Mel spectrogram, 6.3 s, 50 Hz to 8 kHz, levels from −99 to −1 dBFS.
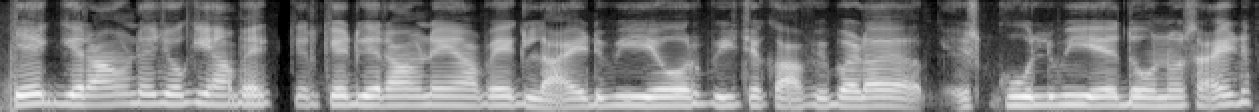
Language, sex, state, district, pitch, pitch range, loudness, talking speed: Hindi, female, Jharkhand, Jamtara, 185 Hz, 180-195 Hz, -15 LUFS, 230 wpm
